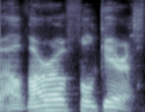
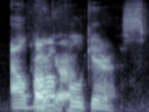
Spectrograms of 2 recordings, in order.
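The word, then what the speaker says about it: Alvaro Folgueiras: So Alvaro Fulggeras, that's how it's pronounced. Alvaro Fulggeras, by the way.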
